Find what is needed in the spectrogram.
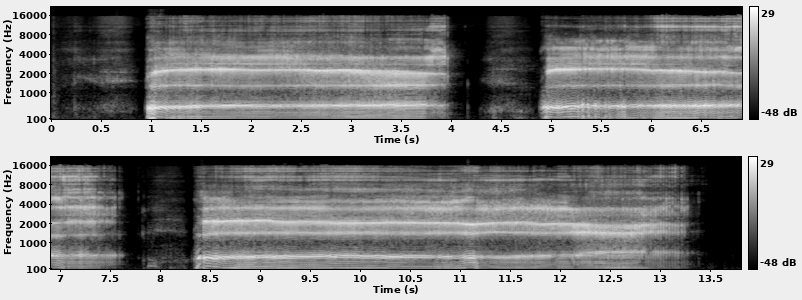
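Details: Three long, loud, drawn-out belches, each lasting several seconds; deliberately produced burps, labeled fake, made on request during a livestream.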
